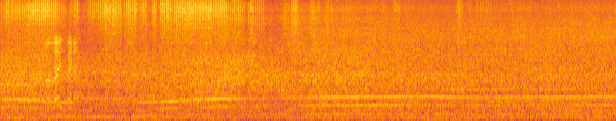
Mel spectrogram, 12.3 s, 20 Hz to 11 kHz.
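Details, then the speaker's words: M5 high-speed gun tractor on a road test after its gearbox was refitted. Deep drone under road and track noise, with the engine note stepping down cleanly at each shift and no flare or clunk; the gearbox now changes gear nicely. "out on the open roads with her and we can safely say is a serious improvement with the gearbox. It actually changes gear really nicely now."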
